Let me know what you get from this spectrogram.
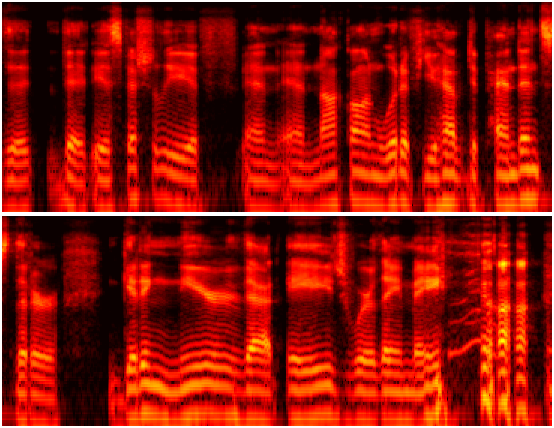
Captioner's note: laugh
